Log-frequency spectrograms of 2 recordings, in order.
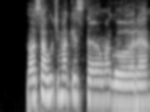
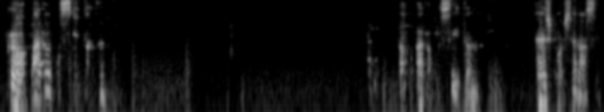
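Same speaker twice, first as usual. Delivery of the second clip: whispered aside; 12 dB quieter than usual. Real, not acted. Quiet aside to students.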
